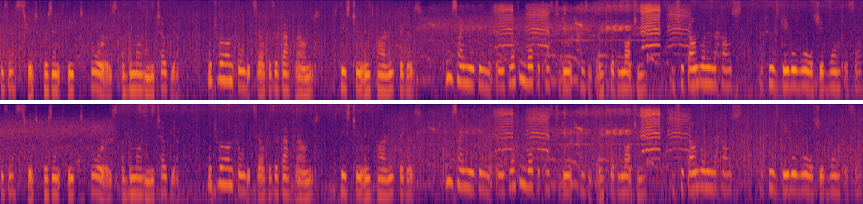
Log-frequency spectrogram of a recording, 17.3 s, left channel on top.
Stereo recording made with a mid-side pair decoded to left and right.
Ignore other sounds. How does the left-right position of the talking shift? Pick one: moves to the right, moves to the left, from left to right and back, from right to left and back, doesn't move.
doesn't move.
